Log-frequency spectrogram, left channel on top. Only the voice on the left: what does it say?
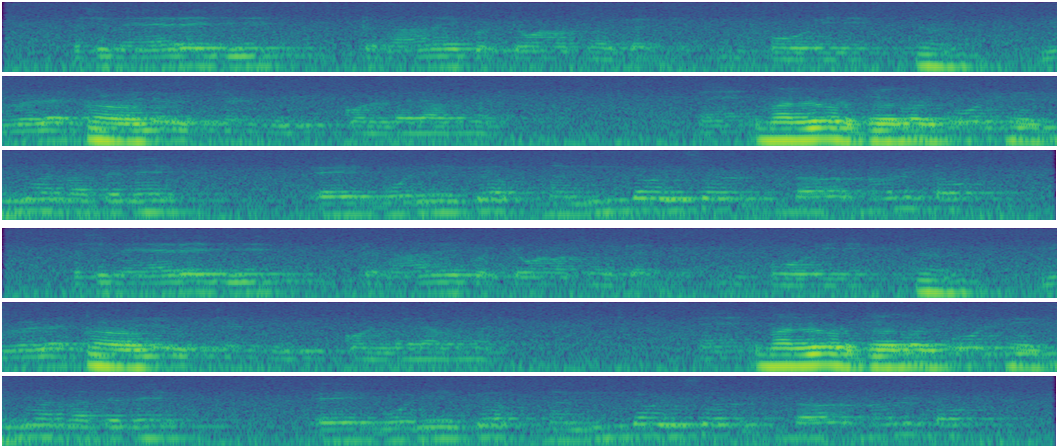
പക്ഷെ നേരെ ഇതില് പ്രധാനായി പെട്ടുപോണ കുറച്ചാൾക്കാരുണ്ട് ഈ ഫോറിനേഴ്സ്
ഇവളെ
ഇവലെ വെച്ചാണ് ഇവര് കൊള്ളലാഭം നടത്തും ഏ
ഇപ്പൊ
ഫോറിനേഴ്സ്ന്ന്
പറഞ്ഞാതന്നെ ഏയ് ഒലെയ്ക്ക നല്ല പൈസയുണ്ടാവുന്നോരുണ്ടാവും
